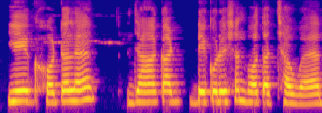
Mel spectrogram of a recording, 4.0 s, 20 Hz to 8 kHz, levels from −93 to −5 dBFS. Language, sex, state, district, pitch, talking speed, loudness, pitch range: Hindi, female, Uttar Pradesh, Gorakhpur, 235 Hz, 165 wpm, -13 LUFS, 220-245 Hz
